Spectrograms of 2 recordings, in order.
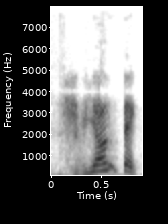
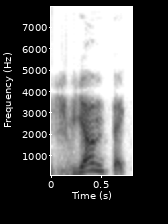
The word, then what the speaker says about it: Świątek: La polonaise Iga Świątek. Elle a dit qu'il fallait prononcer ça comme ça, la polonaise Świątek, qui a éliminé la russe Daria Kazatkina deux manches ce matin.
